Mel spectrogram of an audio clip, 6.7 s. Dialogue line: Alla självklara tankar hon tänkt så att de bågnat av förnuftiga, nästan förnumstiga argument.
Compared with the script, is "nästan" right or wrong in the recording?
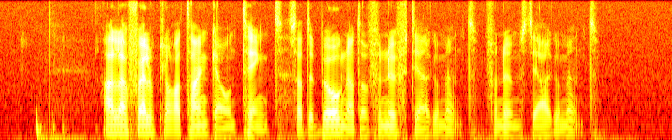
wrong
